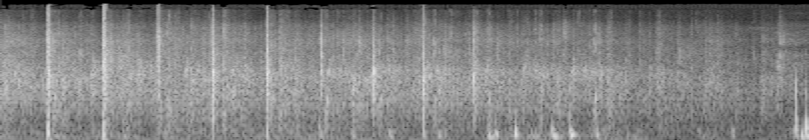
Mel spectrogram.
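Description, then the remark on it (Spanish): An audience applauds consul Antonio Pena to open the DICOEX participatory dialogues, with sharp individual claps standing out over a dense wash of clapping that stays fairly steady and then thins slightly toward the end. “Yo quiero dejar con usted entonces a nuestro cónsul Antonio Pena y le damos un fuerte aplauso, ¿cierto?, para iniciar estos diálogos participativos de DICOEX.”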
